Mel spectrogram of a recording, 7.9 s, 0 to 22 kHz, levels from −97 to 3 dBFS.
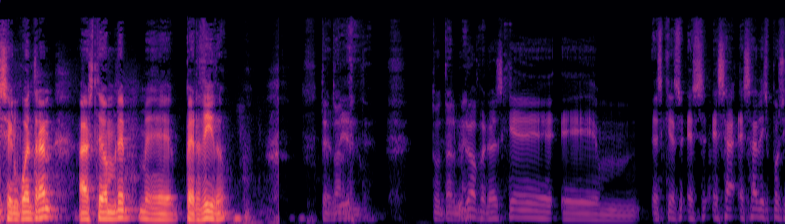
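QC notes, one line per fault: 2.78–7.85 s, one channel inverted: from 2.78 s to the end the speech collapses by about 29 dB, leaving only a faint residue. The likely cause is reversed polarity on one stereo channel, so the centred content common to both sides cancels when summed to mono. Unlike a dropout or fade, a trace of the signal persists, and it would return at full level if the channels were heard separately.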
